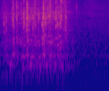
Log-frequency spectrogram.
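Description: A sewing machine stitches a seam on a dart bag in a short, fast whirring burst that stops abruptly, heard close up.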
